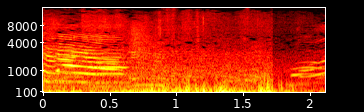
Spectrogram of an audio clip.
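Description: A child's high-pitched voice, drawn out and falling in pitch, over a steady low rumble.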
